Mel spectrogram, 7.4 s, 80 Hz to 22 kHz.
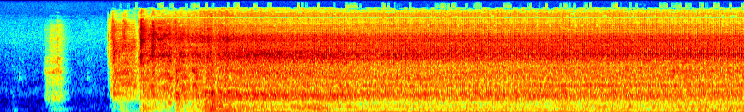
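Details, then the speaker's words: BMW N13 (F20/F30) first start after replacing the rattling oil pump chain: quick crank, firm catch, then smooth even idle with only normal light injector ticking and no chain rattle from below. "this is just a normal injectors looking and absolutely no rattles coming from down here which means i'm a very happy fellow"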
